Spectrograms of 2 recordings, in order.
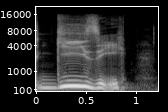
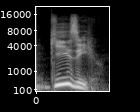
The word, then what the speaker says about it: Geezy: but it's pronounced Geezy. So, you know, Daniel tries to make little notes, writes it out on how to actually pronounce it. But even easier than that, to help remember off the top of your head, you can say Geezy rhymes with easy. It's easy like Geezy.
